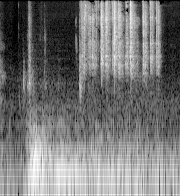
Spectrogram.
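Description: A broken Unitymedia device being picked up and shaken, loose parts inside rattling in several quick, clattering bursts, fairly loud, with handling noise at the start.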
